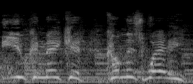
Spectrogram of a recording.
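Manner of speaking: high shouted encouragement; urgent calling. A narrator's reading. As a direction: urge a friend on from afar. Friend yelling guidance over noise.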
